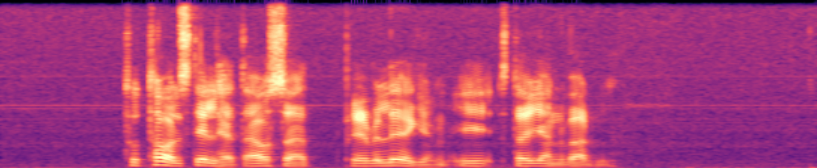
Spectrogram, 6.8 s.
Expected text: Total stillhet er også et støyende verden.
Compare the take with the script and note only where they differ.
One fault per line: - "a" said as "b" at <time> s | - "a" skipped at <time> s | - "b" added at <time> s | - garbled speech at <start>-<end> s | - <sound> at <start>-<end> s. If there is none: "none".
- "privilegium i en" added at 2.9 s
